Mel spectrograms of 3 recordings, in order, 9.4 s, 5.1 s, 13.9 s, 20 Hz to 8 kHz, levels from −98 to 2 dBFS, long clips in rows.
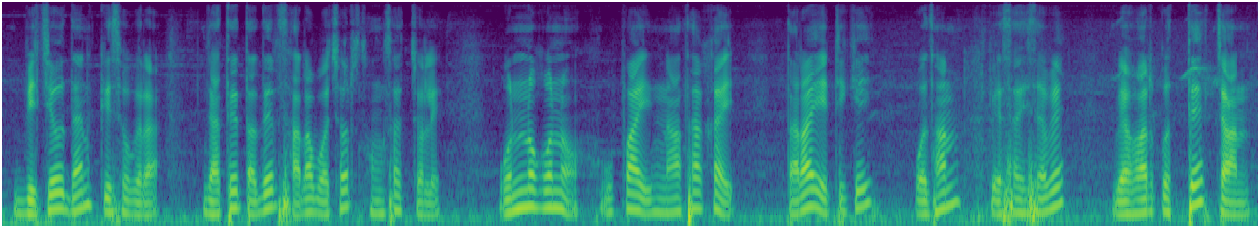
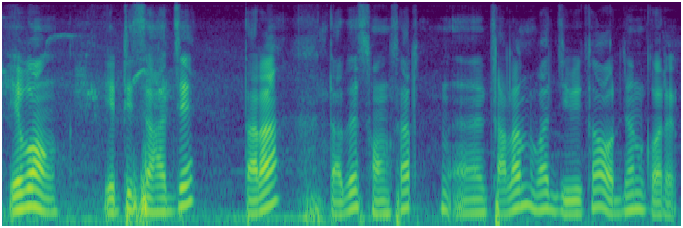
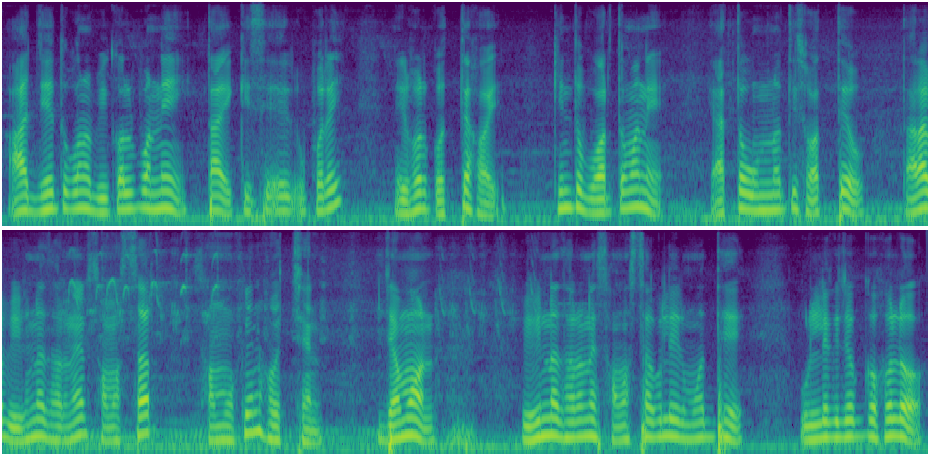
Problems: none marked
